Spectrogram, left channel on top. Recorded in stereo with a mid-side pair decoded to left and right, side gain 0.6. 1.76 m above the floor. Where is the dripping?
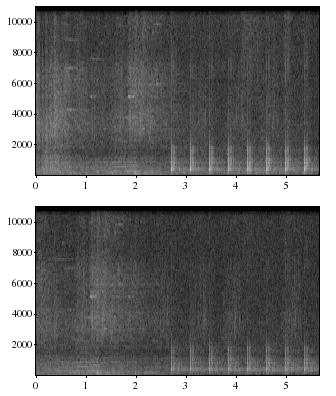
40° left, 2.5 m.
